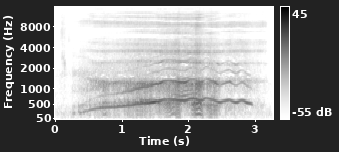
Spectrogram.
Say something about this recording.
Good quality zombie's sound.
breath, zombie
